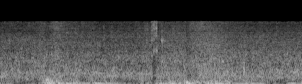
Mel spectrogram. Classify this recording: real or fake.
fake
